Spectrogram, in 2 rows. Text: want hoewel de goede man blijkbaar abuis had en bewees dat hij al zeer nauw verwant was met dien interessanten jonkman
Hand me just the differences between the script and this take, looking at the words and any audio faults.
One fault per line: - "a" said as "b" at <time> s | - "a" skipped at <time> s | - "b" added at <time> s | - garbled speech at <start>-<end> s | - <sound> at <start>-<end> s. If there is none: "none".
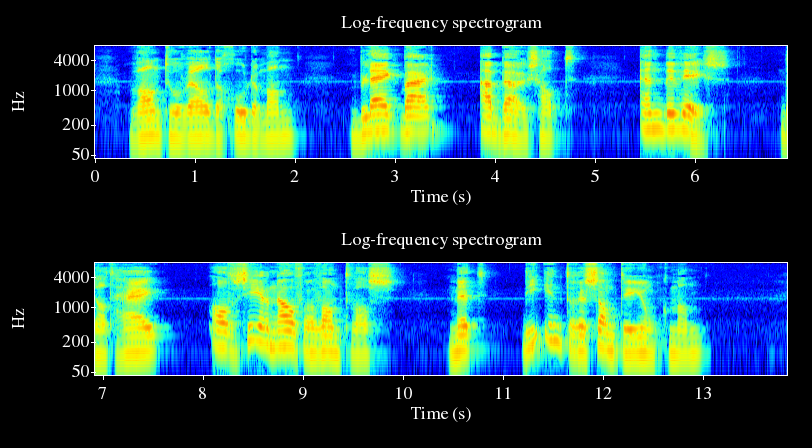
none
